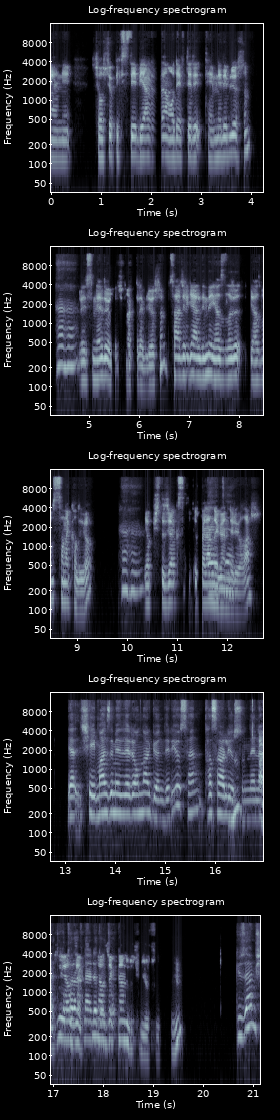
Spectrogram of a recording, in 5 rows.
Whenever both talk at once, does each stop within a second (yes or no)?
no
